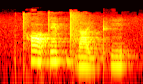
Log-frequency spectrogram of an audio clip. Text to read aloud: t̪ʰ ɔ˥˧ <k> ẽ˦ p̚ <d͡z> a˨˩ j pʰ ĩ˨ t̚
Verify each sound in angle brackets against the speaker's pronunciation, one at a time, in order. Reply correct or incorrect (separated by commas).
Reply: incorrect, correct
